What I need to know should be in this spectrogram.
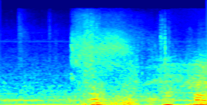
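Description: A burst of smoke whooshes in a game.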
